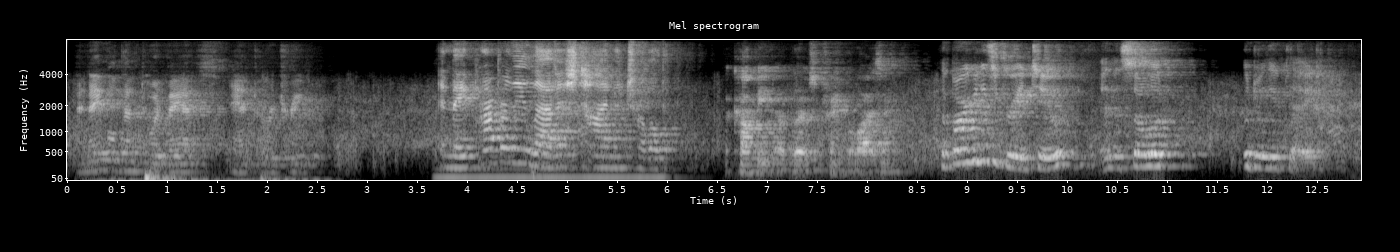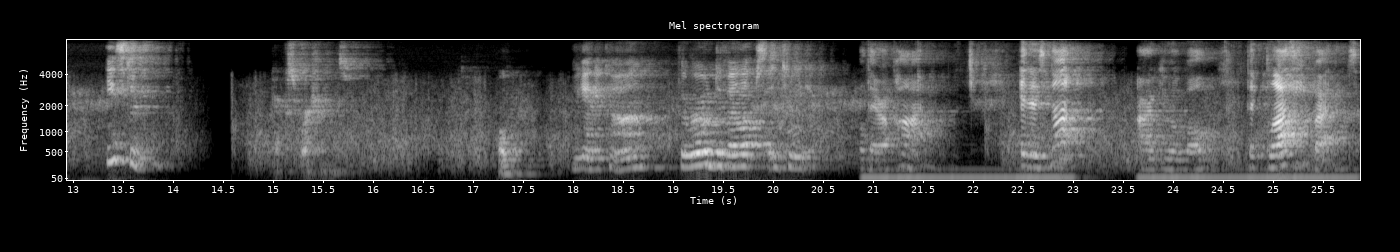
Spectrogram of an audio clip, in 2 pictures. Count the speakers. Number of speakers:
4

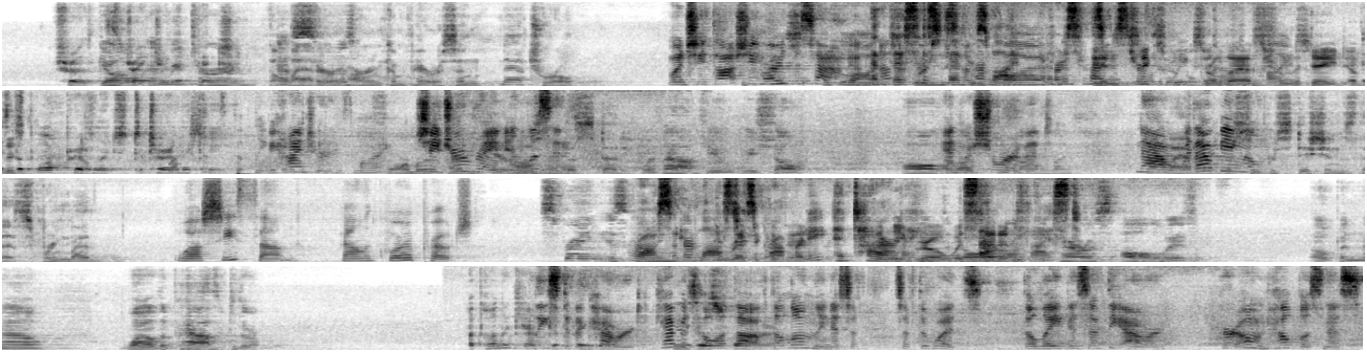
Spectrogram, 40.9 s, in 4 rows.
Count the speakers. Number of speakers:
8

